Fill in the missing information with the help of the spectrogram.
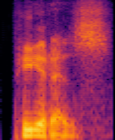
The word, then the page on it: pietas: American English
